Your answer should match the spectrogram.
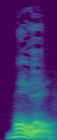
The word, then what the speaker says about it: Moeul: Yeah, have you ever heard of a guy named Moeul? Moeul? Moeul, that's it. That's the name.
